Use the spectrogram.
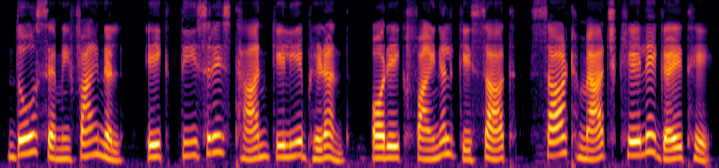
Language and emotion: Hindi, neutral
